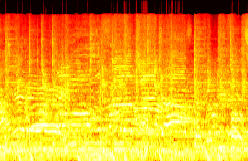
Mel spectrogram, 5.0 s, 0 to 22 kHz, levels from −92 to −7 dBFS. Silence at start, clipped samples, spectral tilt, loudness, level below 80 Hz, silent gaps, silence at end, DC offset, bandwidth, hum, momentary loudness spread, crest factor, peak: 0 s; 0.1%; -4 dB/octave; -9 LUFS; -22 dBFS; none; 0 s; under 0.1%; 17 kHz; none; 3 LU; 10 dB; 0 dBFS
